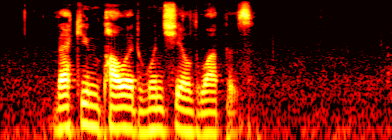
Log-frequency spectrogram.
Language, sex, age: English, male, 19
